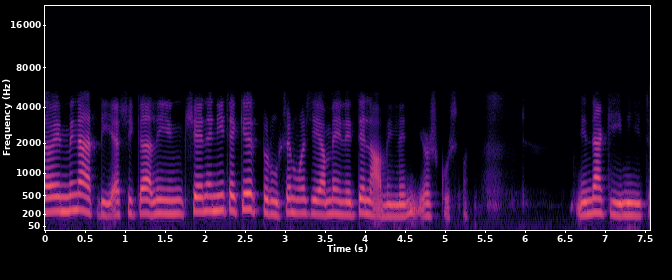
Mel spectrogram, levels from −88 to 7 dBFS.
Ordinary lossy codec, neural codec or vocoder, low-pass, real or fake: Opus, 64 kbps; codec, 24 kHz, 0.9 kbps, WavTokenizer, large speech release; 5.4 kHz; fake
